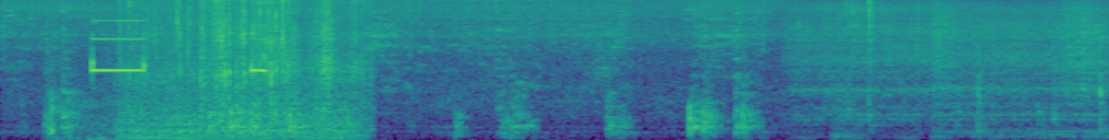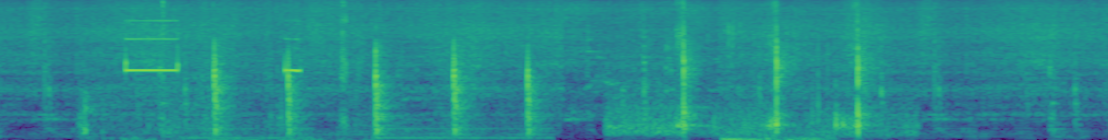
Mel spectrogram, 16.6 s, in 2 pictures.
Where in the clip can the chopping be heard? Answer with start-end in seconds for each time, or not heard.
9.9-15.2.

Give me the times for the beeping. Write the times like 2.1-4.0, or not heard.
0.3-2.0, 8.9-11.1.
